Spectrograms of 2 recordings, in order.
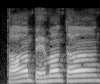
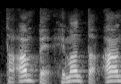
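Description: First: The phrase flows smoothly without breaks. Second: The phrase is broken into choppy separate bits. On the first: The speaker calls it right. "こういう感じの方がよろしいかと思います" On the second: The speaker calls it wrong. "ブツブツブツという感じがする"

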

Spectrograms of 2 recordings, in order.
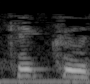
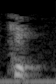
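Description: First: The word ends with an added vowel sound. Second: The word ends in a bare k consonant. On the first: The speaker calls it wrong. "ケクじゃなくて。" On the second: The speaker calls it right. "母音じゃないんですね。子音なんですね。"

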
